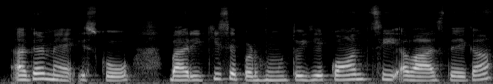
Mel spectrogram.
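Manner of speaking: ordinary talk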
